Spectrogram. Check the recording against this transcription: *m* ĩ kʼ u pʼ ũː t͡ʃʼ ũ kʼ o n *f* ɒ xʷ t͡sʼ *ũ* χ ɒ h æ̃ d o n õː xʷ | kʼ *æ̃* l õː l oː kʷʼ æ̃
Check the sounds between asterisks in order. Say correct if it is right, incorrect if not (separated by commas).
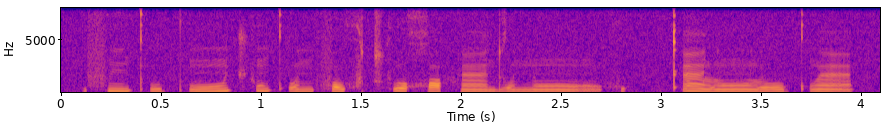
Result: incorrect, correct, incorrect, correct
